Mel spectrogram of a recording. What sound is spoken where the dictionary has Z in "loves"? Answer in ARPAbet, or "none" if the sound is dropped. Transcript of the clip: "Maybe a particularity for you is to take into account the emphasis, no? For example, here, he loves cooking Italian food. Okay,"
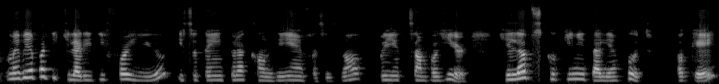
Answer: S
